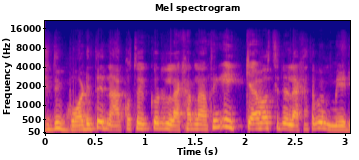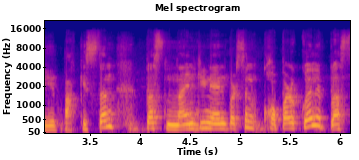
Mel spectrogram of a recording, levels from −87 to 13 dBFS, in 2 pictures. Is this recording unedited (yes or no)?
yes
